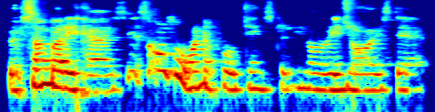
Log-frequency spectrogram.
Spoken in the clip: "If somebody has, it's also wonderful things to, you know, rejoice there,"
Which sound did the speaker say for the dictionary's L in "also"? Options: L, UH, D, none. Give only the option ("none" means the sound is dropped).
L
